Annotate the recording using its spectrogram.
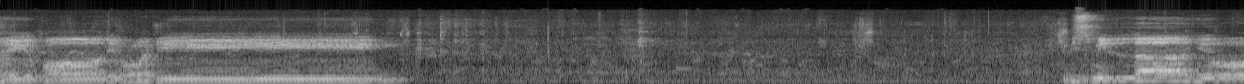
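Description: A young man chants in long held notes through a microphone.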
